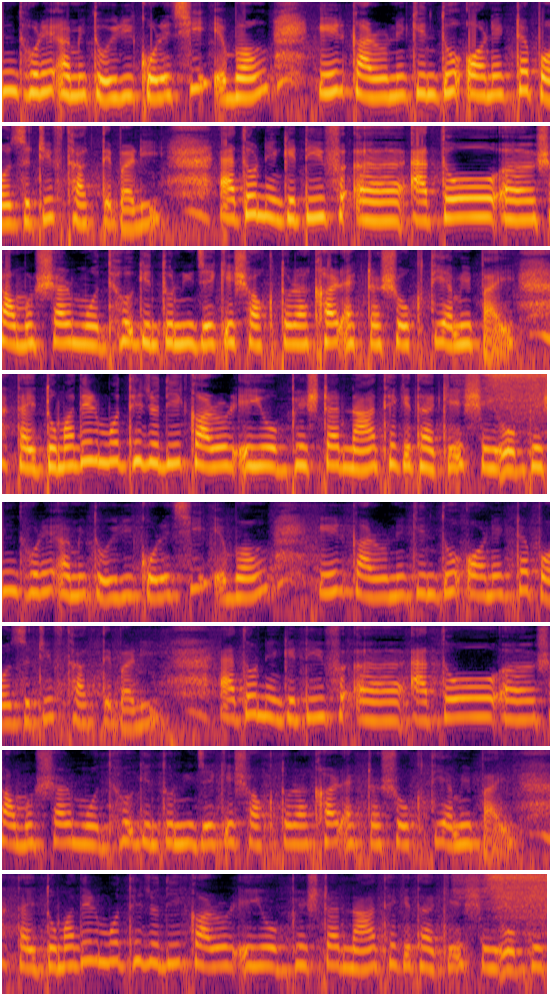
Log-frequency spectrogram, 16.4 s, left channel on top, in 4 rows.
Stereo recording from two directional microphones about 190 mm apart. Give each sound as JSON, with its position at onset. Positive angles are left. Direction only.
{"t": 0.2, "sound": "a woman's voice", "side_deg": 35}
